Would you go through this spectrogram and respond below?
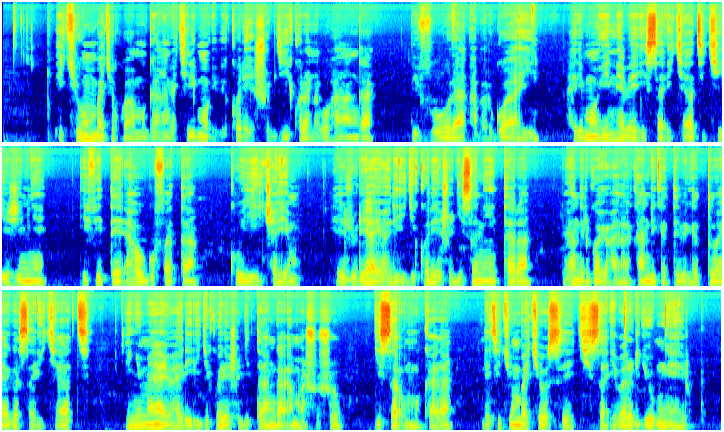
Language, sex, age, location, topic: Kinyarwanda, male, 18-24, Kigali, health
